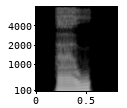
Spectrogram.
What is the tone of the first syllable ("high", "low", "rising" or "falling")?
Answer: rising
